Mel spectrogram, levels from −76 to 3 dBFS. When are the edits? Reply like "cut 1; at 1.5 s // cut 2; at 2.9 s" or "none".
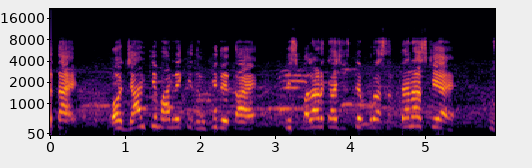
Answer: none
